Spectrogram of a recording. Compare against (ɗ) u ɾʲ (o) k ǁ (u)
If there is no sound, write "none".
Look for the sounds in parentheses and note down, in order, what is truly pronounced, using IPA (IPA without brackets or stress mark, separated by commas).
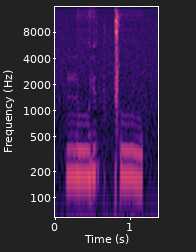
n, u, u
